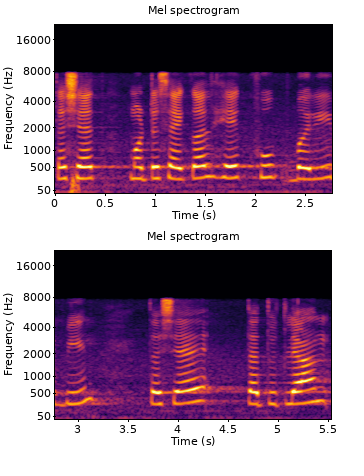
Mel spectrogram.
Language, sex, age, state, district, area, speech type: Goan Konkani, female, 18-30, Goa, Quepem, urban, spontaneous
